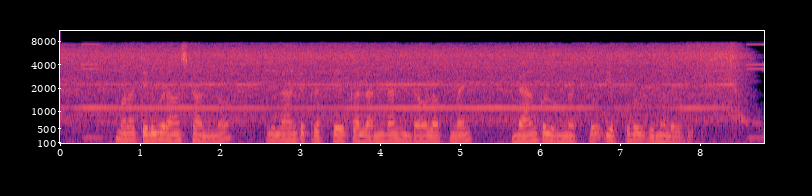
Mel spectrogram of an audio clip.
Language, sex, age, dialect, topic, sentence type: Telugu, female, 46-50, Central/Coastal, banking, statement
